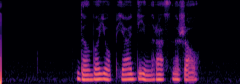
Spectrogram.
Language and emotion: Russian, neutral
